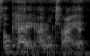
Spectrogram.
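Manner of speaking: timid whispered resolve. Acted. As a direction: breathe it out nervously. Elephant nervously resolves to try.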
